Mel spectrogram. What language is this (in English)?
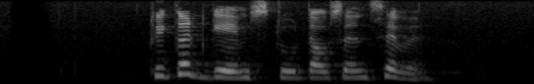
Sinhala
